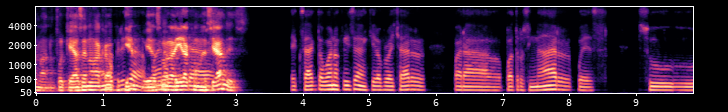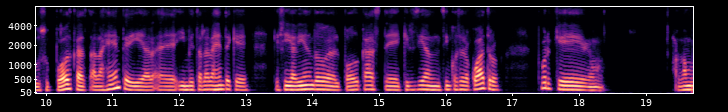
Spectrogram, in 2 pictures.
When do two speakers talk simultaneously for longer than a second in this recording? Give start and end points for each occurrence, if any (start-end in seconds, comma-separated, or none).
0.9-2.8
